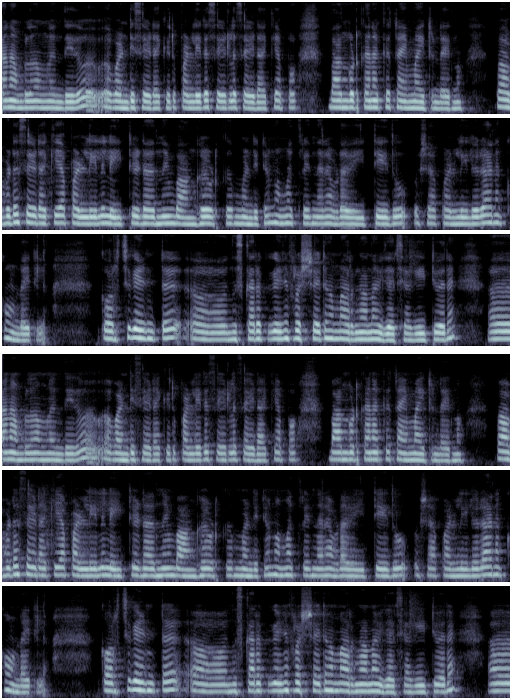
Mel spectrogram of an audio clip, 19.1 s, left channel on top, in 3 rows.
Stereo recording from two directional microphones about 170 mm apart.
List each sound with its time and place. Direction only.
0.0 s a woman's voice: 20° left (ahead or behind)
